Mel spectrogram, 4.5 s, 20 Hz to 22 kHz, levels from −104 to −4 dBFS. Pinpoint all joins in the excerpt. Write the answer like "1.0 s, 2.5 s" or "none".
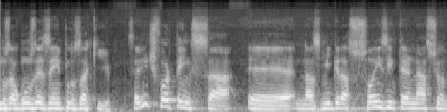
1.2 s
